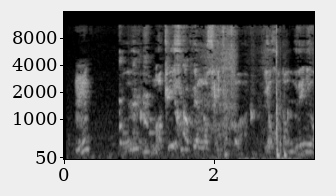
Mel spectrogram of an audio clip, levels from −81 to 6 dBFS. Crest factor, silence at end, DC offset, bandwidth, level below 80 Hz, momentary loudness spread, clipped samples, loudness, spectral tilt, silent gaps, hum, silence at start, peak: 22 dB; 0 s; under 0.1%; 12 kHz; -54 dBFS; 15 LU; under 0.1%; -20 LUFS; -0.5 dB/octave; none; none; 0.15 s; 0 dBFS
